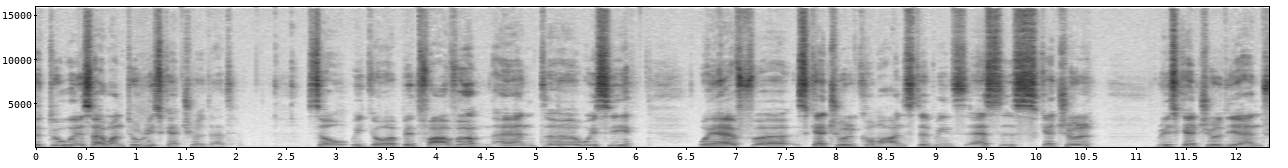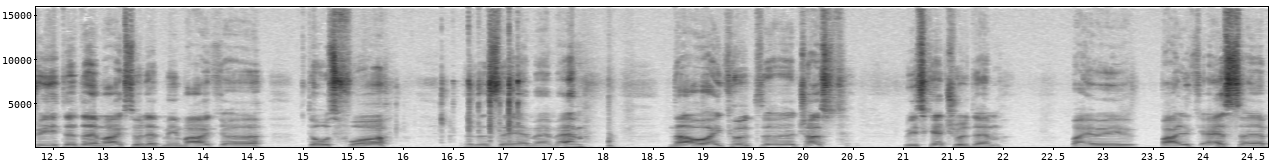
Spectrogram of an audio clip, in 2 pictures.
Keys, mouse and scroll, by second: 2.7 click, 15.3 click, 16.7 m.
